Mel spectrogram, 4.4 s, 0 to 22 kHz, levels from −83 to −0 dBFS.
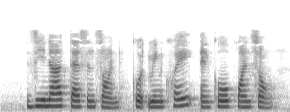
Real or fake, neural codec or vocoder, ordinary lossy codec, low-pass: fake; codec, 16 kHz, 2 kbps, FunCodec, trained on LibriTTS, 25 frames a second; MP3, 32 kbps; 7.2 kHz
